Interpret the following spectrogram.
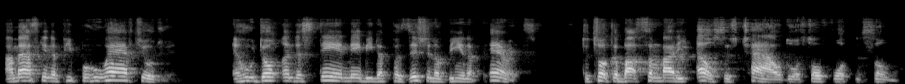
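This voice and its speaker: A man with a slightly rough, high-leaning voice teaches the Bible informally to his congregation at a moderate pace. He drives his message home with emphatic phrasing and asks rhetorical questions as he exhorts them.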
